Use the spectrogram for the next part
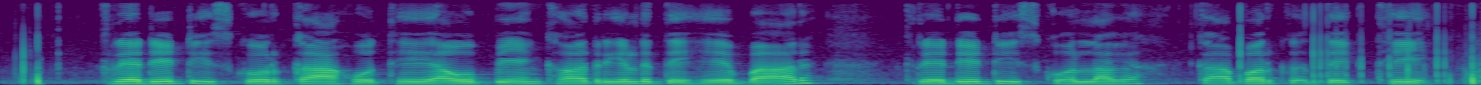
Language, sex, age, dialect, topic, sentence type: Chhattisgarhi, male, 18-24, Eastern, banking, question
